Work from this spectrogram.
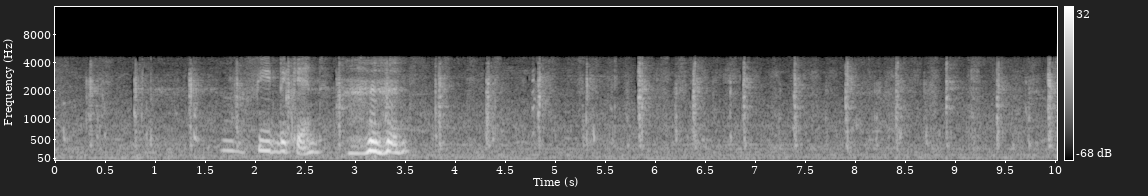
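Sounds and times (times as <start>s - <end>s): faint low hum: 0.0s - 10.0s
steady ticking: 0.0s - 10.0s.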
